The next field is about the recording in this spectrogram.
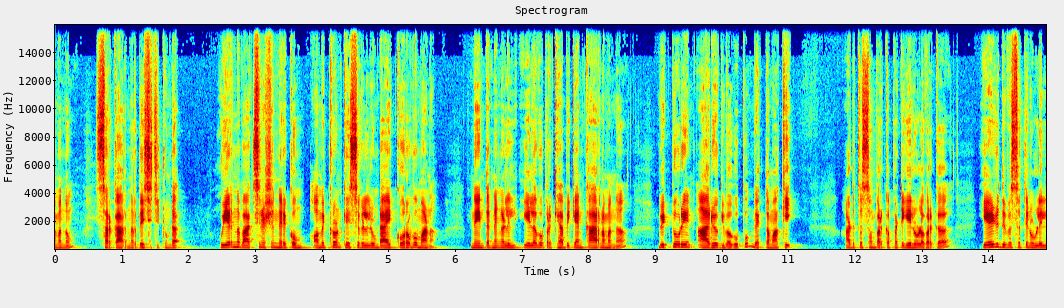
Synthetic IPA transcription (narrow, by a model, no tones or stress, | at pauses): ɐme̞nːum | sɐrkaːrnird̪e̞ːɕi̥t͡ɕːiʈːuɳɖɨ | ujɐrnːɐʋaːksineːʂɐnniɾɐkːumo̞mikroːnke̞ːsuɣɐɭiluɳɖaːjɐkurɐʋumaːɳɨ | nijɐnd̪ɾɐnɐŋːɐɭiliɭɐʋɨprɐkʰjaːbikʲːaːnkaːɾɐɳɐme̞nːɨ | ʋik̚ʈo̞ːrijɐnaːɾo̞ːɡjiʋɐɣupːumʋjek̚t̪ɐmaːkːi | ɐɽut̪ːʋɐsɐmbɐrkɐpːɐʈːiɣɐjiluɭːɐʋɐrkɨ | e̞ːɻud̪iʋɐsɐt̪ːinuɭːil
